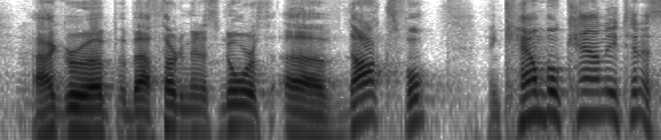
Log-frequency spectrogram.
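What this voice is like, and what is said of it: East Tennessee Southern accent. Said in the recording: “I grew up in East Tennessee. You'll be able to figure that out by my accent.”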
